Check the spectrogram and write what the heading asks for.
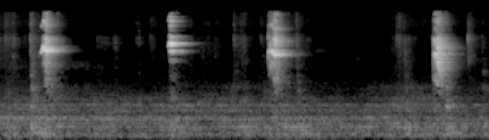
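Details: Female double-collared seedeater, tui tui zel zel song type: four sharp, high, slightly buzzy single notes spaced one to two seconds apart, over a faint low indoor hum.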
